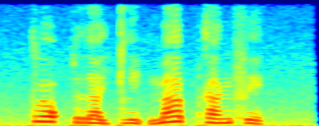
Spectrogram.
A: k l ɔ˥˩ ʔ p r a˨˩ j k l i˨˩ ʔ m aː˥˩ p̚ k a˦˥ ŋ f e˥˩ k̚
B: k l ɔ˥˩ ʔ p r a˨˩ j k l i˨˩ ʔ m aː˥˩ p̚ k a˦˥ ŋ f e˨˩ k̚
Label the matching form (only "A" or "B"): B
